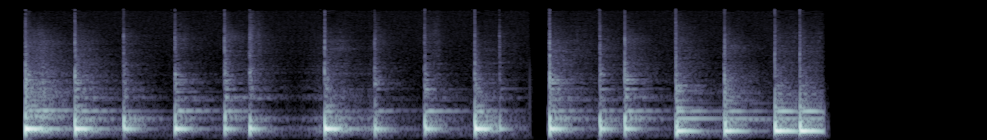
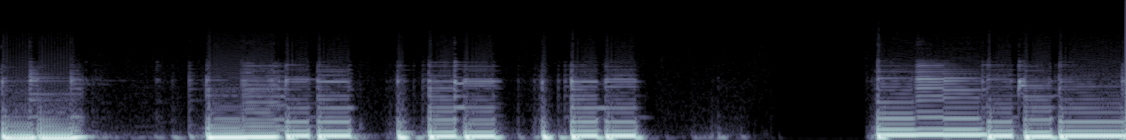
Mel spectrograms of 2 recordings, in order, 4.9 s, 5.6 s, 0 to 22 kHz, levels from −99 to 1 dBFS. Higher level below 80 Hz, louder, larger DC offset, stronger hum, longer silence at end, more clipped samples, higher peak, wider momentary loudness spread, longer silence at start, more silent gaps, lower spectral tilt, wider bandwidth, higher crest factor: second, -70 dBFS vs -24 dBFS; second, -21 LUFS vs -18 LUFS; neither; neither; first, 0.8 s vs 0 s; neither; first, 0 dBFS vs -4 dBFS; first, 11 LU vs 7 LU; about the same, 0.1 s vs 0 s; first, 2.67-2.73 s vs none; second, -6.5 dB/octave vs -13 dB/octave; first, 9.2 kHz vs 2.4 kHz; first, 20 dB vs 14 dB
